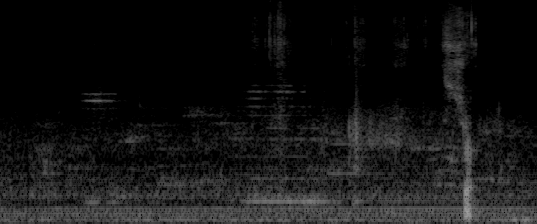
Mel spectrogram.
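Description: Faint handling of faceted plastic glass-substitute beads and clear thread during hand beadwork, with one sharp bead click about three and a half seconds in.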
